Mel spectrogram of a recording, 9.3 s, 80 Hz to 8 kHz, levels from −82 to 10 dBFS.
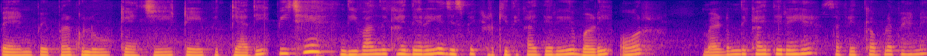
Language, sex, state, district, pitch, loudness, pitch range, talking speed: Hindi, female, Bihar, Begusarai, 185 Hz, -16 LUFS, 160-205 Hz, 190 wpm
